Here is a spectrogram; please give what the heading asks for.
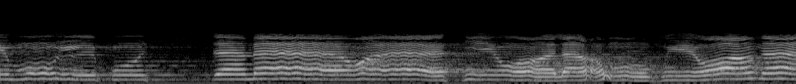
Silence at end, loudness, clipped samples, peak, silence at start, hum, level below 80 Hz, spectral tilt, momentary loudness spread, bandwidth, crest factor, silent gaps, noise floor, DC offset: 0 s; -26 LUFS; under 0.1%; -10 dBFS; 0 s; none; -58 dBFS; -8.5 dB/octave; 11 LU; 4.4 kHz; 16 dB; none; -47 dBFS; under 0.1%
